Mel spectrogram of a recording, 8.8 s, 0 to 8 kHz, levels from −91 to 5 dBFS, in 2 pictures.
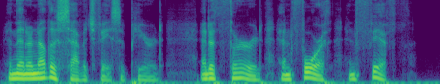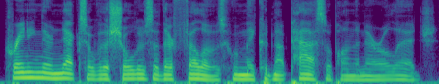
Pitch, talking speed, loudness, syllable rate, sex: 115 Hz, 210 wpm, -18 LUFS, 5.9 syllables/s, male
